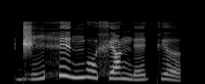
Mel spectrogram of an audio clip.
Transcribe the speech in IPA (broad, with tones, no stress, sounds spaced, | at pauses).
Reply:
d͡ʒ i˩˧ h e˥˧ ŋ o˥˧ xʲ ɑ˧ ŋ e˩˧ kʲ ə˧˩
